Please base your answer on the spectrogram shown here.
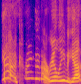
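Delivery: ordinary talk, nothing marked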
